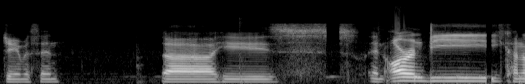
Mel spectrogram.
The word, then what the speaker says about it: JMSN: uh kind of uh the artist we're listening to is jmsn or jameson um pronounced jameson uh he's an rnb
